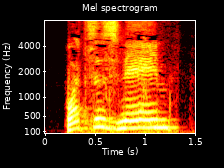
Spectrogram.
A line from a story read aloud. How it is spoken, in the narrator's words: Teddy yelled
